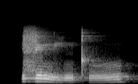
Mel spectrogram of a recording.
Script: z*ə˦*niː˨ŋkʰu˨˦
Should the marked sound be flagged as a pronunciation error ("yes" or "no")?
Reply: yes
